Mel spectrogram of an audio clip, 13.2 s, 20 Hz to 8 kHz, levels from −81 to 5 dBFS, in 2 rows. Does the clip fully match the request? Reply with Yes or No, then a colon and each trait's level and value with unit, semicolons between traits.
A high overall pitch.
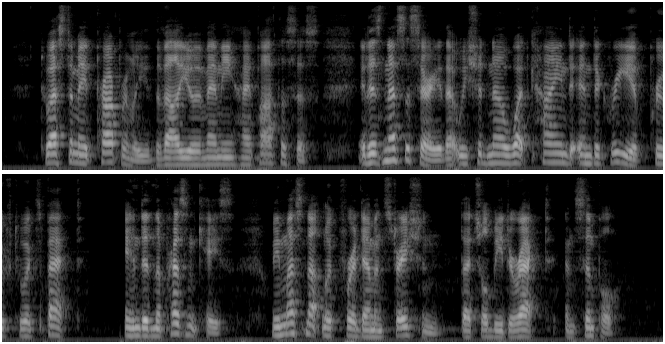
No: medium, 140 Hz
